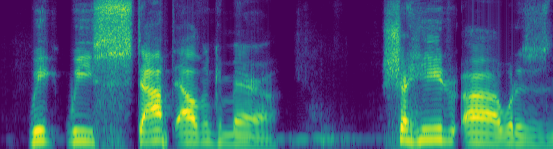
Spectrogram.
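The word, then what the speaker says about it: Rashid Shaheed: minus I mean we we stopped Alvin CRA Shahid uh what is his name rahid Shahed or whatever Rashid Shahed yeah I know I I struggle with it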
